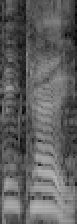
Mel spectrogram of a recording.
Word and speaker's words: Bouquet: Actually, it's pronounced bouquet.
